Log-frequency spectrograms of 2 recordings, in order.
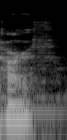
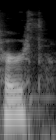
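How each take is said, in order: First: It is said like the first part of Hearthstone. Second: It is said unlike the first part of Hearthstone. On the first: The speaker calls it right. "when you say the game Hearthstone, you say" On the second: The speaker calls it wrong. "I had misspoken as well for a long time as"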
